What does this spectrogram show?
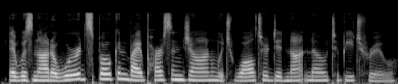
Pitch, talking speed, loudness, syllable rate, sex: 190 Hz, 255 wpm, -17 LUFS, 5.5 syllables/s, female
